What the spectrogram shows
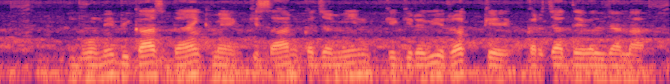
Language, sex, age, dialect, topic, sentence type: Bhojpuri, male, 60-100, Western, banking, statement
